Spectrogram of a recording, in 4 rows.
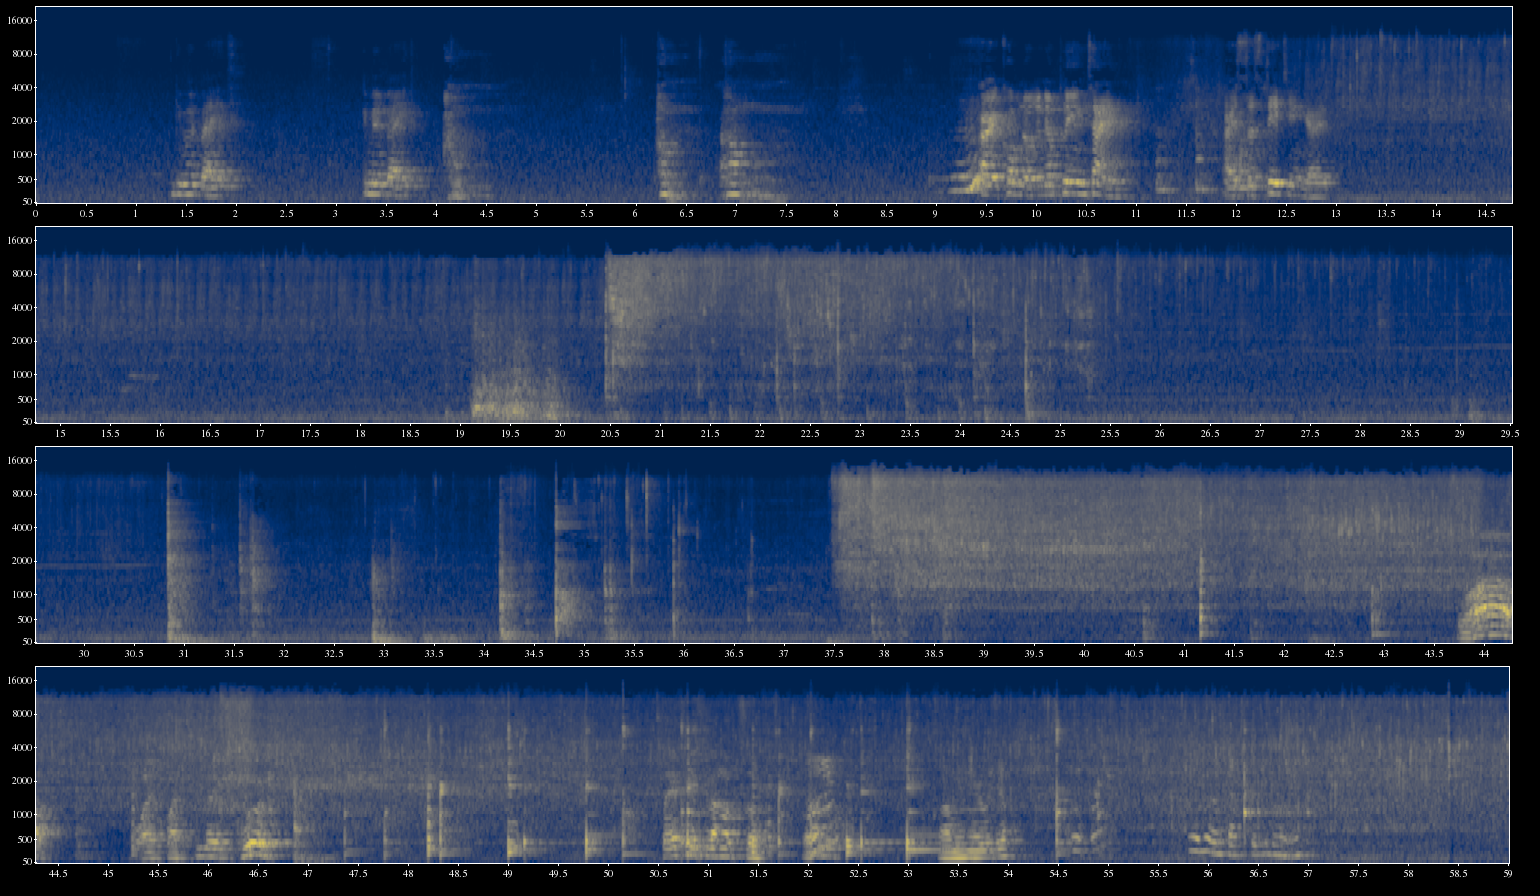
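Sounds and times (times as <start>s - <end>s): oil sizzling: 11.4s - 30.7s, 37.5s - 59.0s.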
